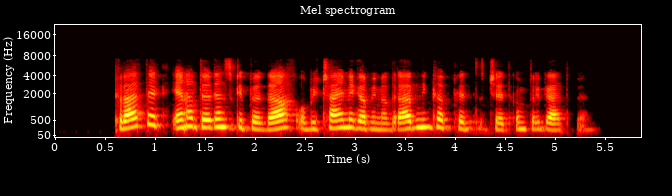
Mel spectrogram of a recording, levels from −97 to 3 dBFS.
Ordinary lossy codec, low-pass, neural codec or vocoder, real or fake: none; 7.2 kHz; codec, 16 kHz, 1 kbps, FunCodec, trained on LibriTTS, 50 frames a second; fake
